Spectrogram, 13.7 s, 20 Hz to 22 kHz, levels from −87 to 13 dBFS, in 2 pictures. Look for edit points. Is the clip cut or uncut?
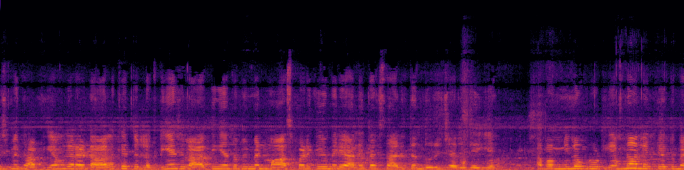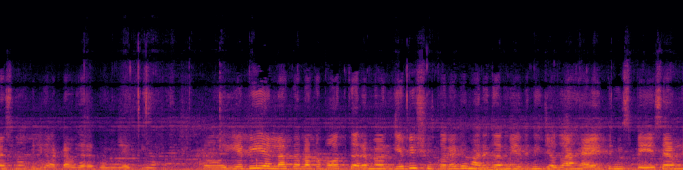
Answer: uncut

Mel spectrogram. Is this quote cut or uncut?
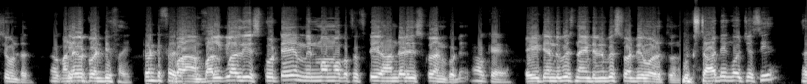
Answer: cut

